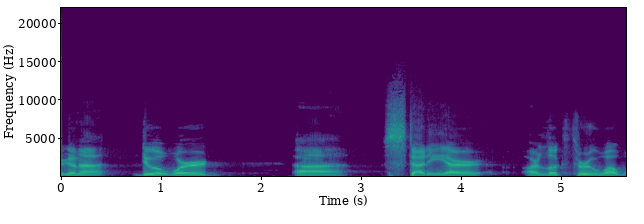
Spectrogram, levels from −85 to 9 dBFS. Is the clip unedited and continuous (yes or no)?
yes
